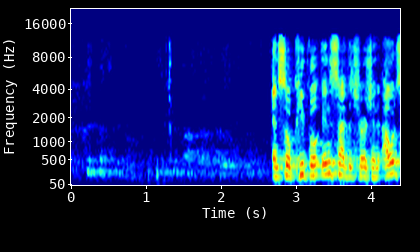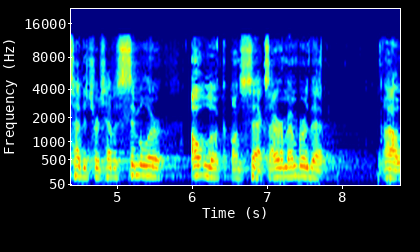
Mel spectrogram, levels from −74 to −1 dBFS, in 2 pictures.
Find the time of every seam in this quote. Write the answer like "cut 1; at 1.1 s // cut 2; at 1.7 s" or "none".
none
